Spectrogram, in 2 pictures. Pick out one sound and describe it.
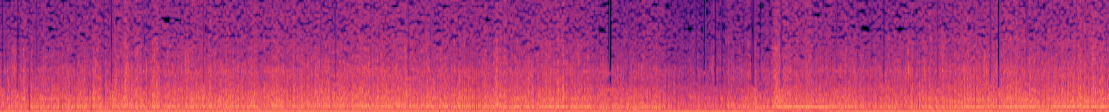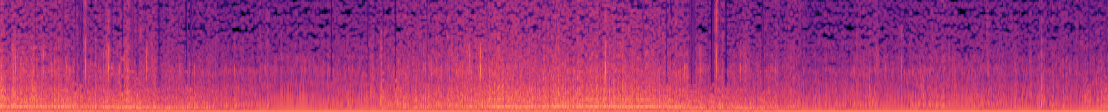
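A motorcycle engine hums steadily, its pitch rising and dipping as the rider changes speed.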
